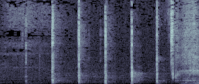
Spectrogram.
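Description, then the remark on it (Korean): Several sharp hand claps of applause land in a steady, brisk rhythm, the first one faint and the rest crisp, with a little rising background noise at the end. “박수를 보냅니다, 박수를.”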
